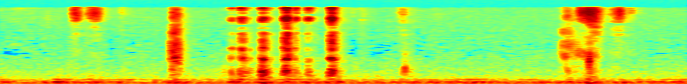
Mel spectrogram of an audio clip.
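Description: The graphite tip of a wooden pencil scratches across a flat sheet of drawing paper in light shading strokes. Quiet, brief, bright scratchy strokes come in irregular bursts over a soft low background hum.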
